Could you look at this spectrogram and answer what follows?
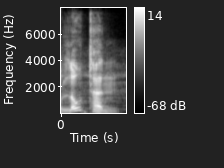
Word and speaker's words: Lotan: Oh, Lotan. It's how her name is pronounced.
